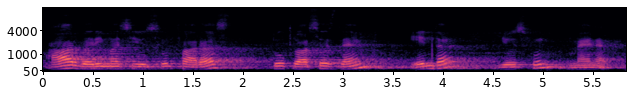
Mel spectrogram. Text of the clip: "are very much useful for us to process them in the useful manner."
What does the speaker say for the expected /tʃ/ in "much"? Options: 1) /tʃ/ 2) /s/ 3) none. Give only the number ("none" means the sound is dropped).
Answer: 1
